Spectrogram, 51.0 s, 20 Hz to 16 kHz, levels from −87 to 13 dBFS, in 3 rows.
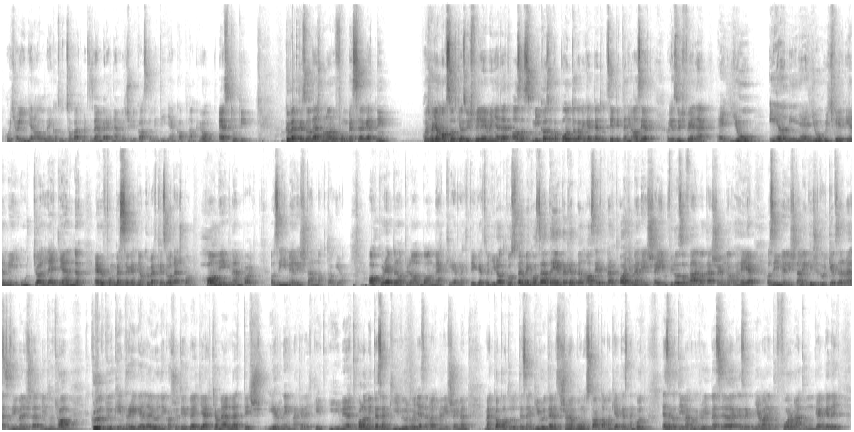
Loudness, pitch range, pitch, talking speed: -24 LUFS, 105-135 Hz, 120 Hz, 160 wpm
